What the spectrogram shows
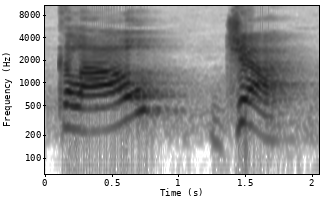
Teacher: Já no meu nome não existe átona pré-tônica. Existe pós-tônica. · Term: átona pós-tônica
